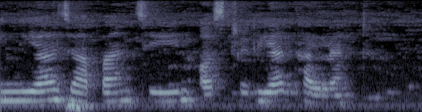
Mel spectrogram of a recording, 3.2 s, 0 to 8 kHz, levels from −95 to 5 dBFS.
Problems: none marked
